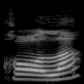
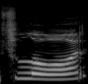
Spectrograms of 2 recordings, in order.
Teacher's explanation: puede ser una o abierta como cola, una o cerrada como en flor y una o que suena un poquito como u en ov.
